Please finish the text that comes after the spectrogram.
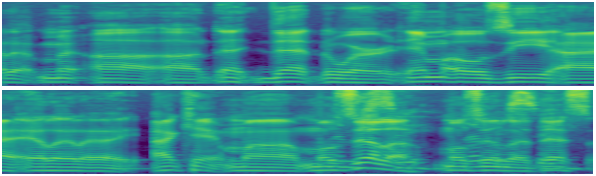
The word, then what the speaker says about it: Mozilla: Twitter, Wayfair, uh Mozilla, uh how do you spell that? Uh uh that word M O Z I L L A I can't Mosilla.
